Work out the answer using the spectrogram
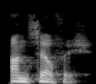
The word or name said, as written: unselfish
